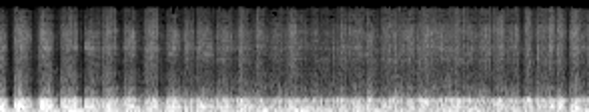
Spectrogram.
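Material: Foam.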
